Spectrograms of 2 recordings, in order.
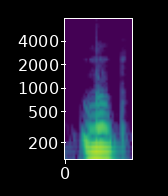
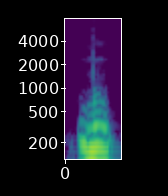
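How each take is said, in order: Both takes have the same delivery.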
